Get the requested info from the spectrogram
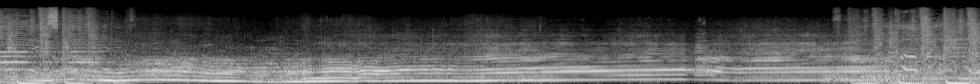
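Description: Rally car engine under hard acceleration: the revs dip, then climb steadily for several seconds and drop sharply at a gear change about seven seconds in. Pop music fades out near the start and comes back in near the end.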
